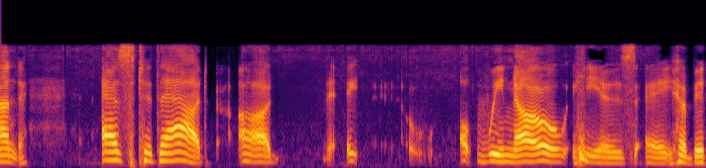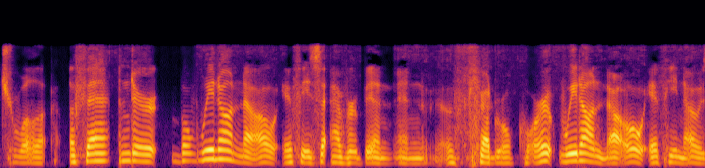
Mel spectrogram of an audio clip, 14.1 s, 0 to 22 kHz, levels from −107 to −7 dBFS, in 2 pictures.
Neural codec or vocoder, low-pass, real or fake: codec, 16 kHz, 4 kbps, X-Codec, WavLM features, trained on Multilingual LibriSpeech; 7.2 kHz; fake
